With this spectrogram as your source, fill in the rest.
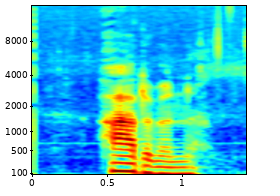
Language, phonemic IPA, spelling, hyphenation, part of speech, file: Dutch, /ˈaːdəmə(n)/, ademen, ade‧men, verb, Nl-ademen.ogg
- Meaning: to breathe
